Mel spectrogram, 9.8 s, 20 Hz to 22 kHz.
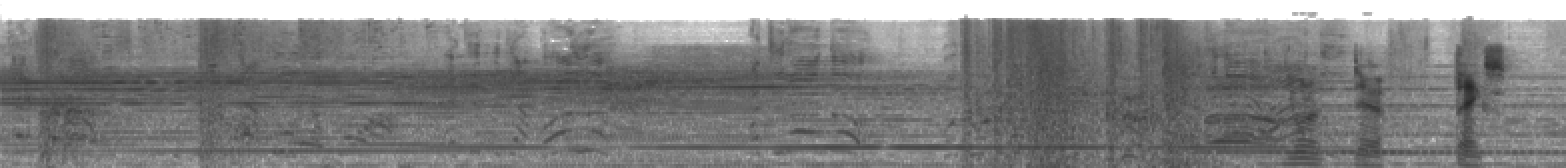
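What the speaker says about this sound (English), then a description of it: "We are shooting up a police station in Brazil because apparently every single cop is bad." Gunfire in the video game Max Payne 3 during a shootout in a Brazilian police station: bursts of rapid shots and crashing impacts under game music and someone talking over it, heaviest near the end.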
